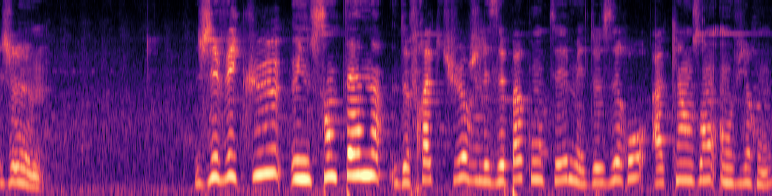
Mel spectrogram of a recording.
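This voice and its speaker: Speaking at a high pitch with ordinary pitch variation, a woman goes at a very slow pace with long, frequent pauses. Noticeable background noise is present. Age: 30s. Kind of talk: public speech. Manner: halting, with fillers.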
